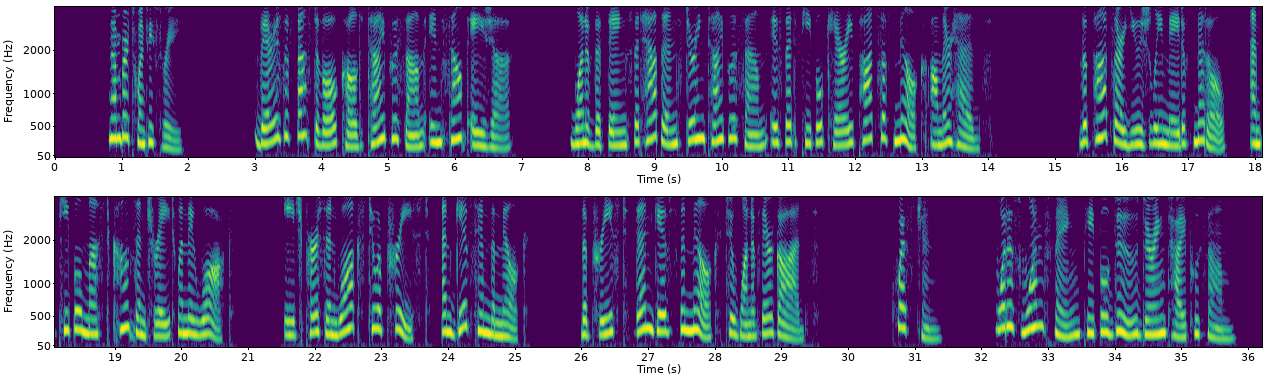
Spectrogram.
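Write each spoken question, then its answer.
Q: What is one thing people do during Thai Pusam?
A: They carry pots of milk on their heads.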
